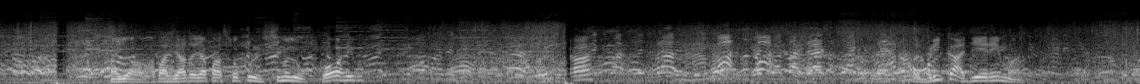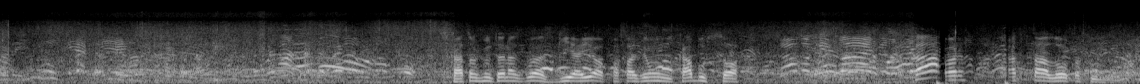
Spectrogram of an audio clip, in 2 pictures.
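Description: A crowd of men shouts and yells close by, outdoors.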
